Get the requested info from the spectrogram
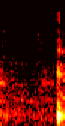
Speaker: bless you so sorry it was a big sneeze and i want y'all to hear it anyway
